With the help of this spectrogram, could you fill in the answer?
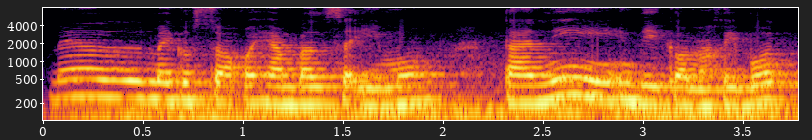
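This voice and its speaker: A woman's voice: medium pitch, fairly quick, mellow, natural voice. Radio drama role: sincere, forgiving young woman played by an amateur actress, Hiligaynon accent, earnest delivery, roomy and noisy sound. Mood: tender, earnest. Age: young adult. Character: sincere woman, loving, later married and forgiving businesswoman.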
